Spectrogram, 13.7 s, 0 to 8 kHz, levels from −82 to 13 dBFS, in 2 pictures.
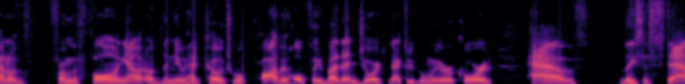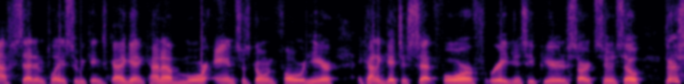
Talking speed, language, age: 250 wpm, English, 20-39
